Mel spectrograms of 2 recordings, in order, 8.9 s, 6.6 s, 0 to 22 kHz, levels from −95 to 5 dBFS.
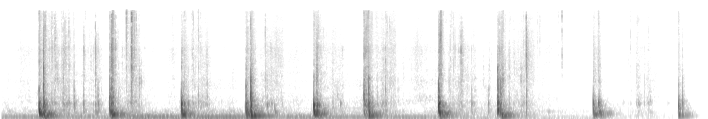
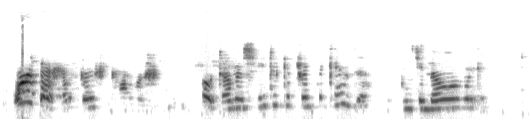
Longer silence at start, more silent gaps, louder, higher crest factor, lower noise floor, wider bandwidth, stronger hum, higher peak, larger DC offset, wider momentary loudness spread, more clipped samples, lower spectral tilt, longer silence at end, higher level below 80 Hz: first, 0.5 s vs 0.2 s; second, none vs 2.37-2.41 s, 4.66-4.83 s, 4.91-4.95 s; second, -40 LUFS vs -22 LUFS; about the same, 26 dB vs 26 dB; first, -75 dBFS vs -42 dBFS; first, 16 kHz vs 10 kHz; neither; second, -16 dBFS vs 0 dBFS; neither; second, 22 LU vs 25 LU; neither; first, -7 dB/octave vs -2 dB/octave; second, 0.3 s vs 0.7 s; first, -52 dBFS vs -86 dBFS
